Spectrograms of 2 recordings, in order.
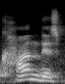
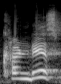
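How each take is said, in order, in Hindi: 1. पहले अक्षर में लंबा स्वर है। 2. पहले अक्षर में छोटा स्वर है। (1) "इसको खान देश पढ़ा जाएगा" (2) "उसका प्रोनाउंसिएशन भी मैं नहीं कर रहा था। अंग्रेजी में खंडेश पढ़ रहा था।"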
